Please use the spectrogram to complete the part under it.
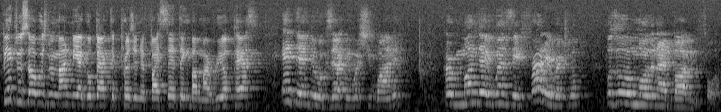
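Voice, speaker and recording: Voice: medium pitch, animated, brisk, a bit bright, a little hiss or hum, close to an everyday voice. An actor playing a phony butler revealed as an ex-con, confessing bitterly in an amateur stage comedy-mystery. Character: fake English butler, secretly a Queens ex-con. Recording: echoey stage from far off.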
